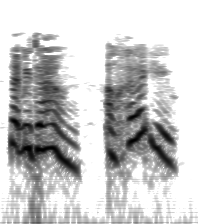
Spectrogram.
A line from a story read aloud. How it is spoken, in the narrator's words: she gasped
